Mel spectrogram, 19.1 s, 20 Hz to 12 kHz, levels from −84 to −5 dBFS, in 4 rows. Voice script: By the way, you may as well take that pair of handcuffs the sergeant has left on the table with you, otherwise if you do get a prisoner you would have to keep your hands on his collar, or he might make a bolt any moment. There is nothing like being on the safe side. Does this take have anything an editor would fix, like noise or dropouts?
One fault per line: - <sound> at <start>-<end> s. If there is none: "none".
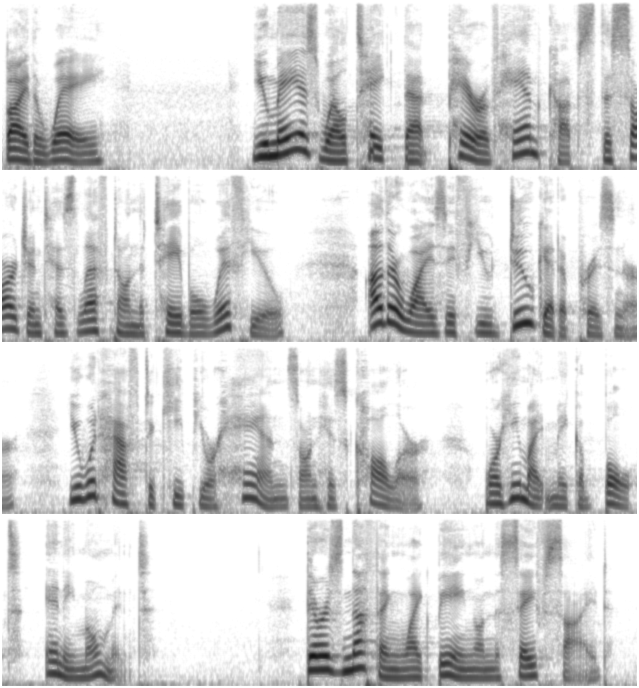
none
